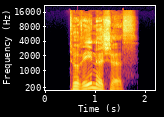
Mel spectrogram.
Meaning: strong/mixed nominative/accusative neuter singular of tyrrhenisch
- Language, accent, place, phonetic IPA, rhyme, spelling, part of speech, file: German, Germany, Berlin, [tʏˈʁeːnɪʃəs], -eːnɪʃəs, tyrrhenisches, adjective, De-tyrrhenisches.ogg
